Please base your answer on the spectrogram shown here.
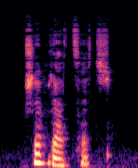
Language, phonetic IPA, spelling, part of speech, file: Polish, [pʃɛˈvrat͡sat͡ɕ], przewracać, verb, LL-Q809 (pol)-przewracać.wav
